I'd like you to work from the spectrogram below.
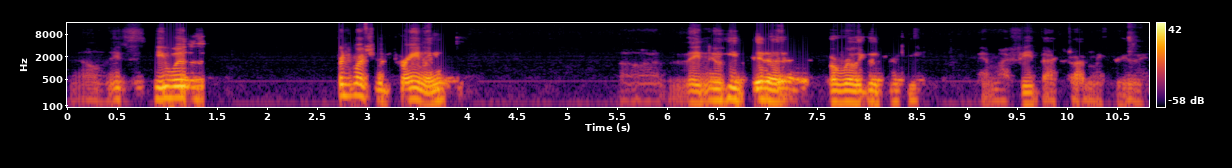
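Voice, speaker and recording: A man with a gravelly, mid-pitched voice chats casually, rambling and thinking aloud as he works. The sound is dry and close, with no room echo. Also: unhurried, pauses often, a little mellow. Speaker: pin collector host. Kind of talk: casual chat while hanging pins.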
